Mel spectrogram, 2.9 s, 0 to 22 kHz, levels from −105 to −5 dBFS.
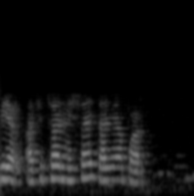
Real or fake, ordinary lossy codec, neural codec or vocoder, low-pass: real; MP3, 32 kbps; none; 3.6 kHz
